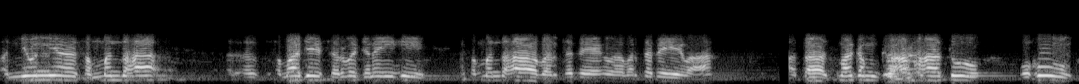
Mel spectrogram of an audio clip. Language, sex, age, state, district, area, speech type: Sanskrit, male, 30-45, Karnataka, Shimoga, rural, conversation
